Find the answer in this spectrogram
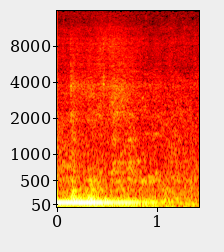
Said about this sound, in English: This is really a sweet hum. Ominous.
